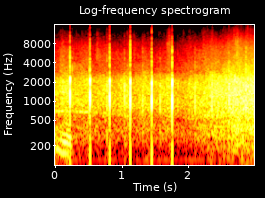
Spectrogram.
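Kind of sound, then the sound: crowd, audience applause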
